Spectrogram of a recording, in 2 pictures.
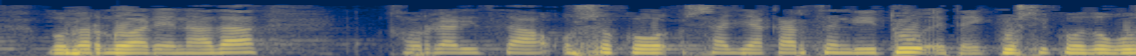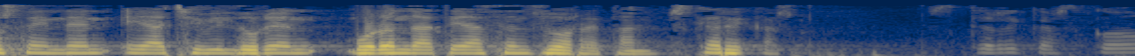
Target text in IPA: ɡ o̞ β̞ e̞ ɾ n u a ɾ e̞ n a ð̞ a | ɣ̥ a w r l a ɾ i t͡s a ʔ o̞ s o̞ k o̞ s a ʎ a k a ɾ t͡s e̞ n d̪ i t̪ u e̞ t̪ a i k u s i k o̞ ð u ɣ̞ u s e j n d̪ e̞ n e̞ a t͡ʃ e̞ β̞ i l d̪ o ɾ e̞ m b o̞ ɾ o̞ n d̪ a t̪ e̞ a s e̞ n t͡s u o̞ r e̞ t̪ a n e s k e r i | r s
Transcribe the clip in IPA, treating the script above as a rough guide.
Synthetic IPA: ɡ o̞ β̞ e̞ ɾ n u a ɾ e̞ n a ð̞ a | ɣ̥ a w r l a ɾ i t͡s a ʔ o̞ s o̞ k o̞ s a ʎ a k a ɾ t͡s e̞ n d̪ i t̪ u e̞ t̪ a i k u s i k o̞ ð u ɣ̞ u s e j n d̪ e̞ n e̞ a t͡ʃ e̞ β̞ i l d̪ u ɾ e̞ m b o̞ ɾ o̞ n d̪ a t̪ e̞ a s e̞ n t͡s u o̞ r e̞ t̪ a n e s k e r i | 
